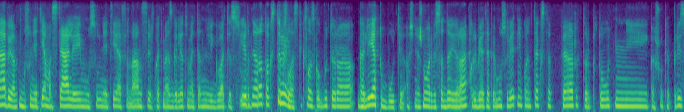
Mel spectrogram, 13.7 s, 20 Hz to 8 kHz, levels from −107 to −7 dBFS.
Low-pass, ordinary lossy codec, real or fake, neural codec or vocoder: 7.2 kHz; Opus, 24 kbps; real; none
